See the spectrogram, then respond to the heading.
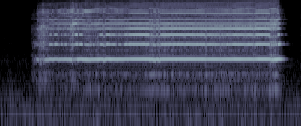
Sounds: music, bowed string instrument, musical instrument

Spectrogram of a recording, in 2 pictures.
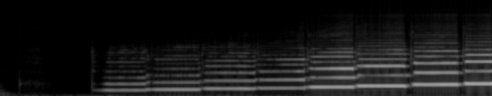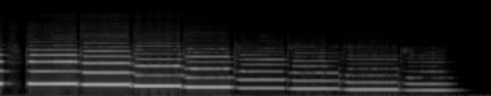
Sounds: music, musical instrument, wind instrument

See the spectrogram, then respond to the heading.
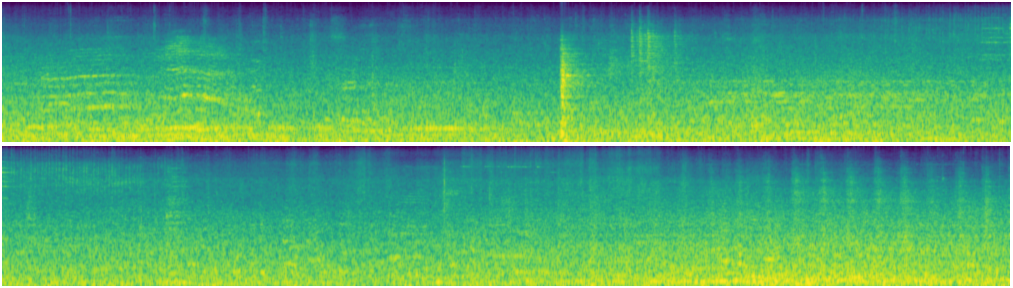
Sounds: bicycle, vehicle

